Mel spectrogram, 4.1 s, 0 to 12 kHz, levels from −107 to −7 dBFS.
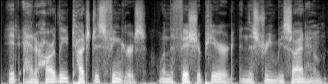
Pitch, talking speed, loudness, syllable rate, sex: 90 Hz, 220 wpm, -19 LUFS, 5.9 syllables/s, male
